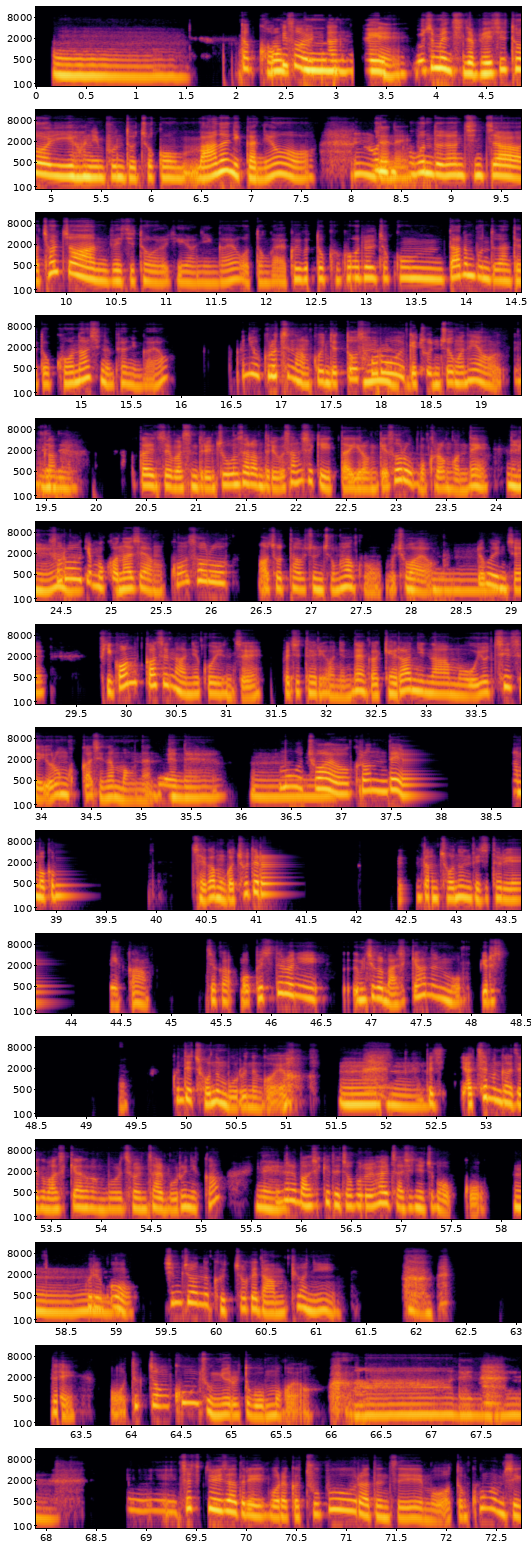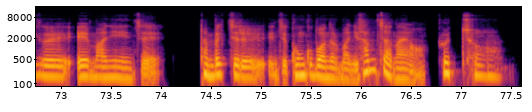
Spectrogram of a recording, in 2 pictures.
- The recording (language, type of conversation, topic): Korean, advice, 초대를 정중히 거절하고 자연스럽게 빠지는 방법
- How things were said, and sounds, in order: other background noise; distorted speech; laughing while speaking: "베지테리언인"; in English: "베지테리언인"; in English: "베지테리언"; tapping; in English: "베지테리언"; unintelligible speech; in English: "베지테리언이니까"; in English: "베지테리언이"; unintelligible speech; laughing while speaking: "거예요"; laugh; laugh; laugh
